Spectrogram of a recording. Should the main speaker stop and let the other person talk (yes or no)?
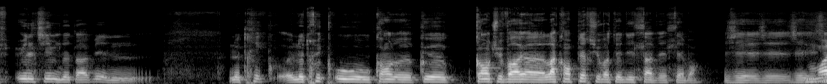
yes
